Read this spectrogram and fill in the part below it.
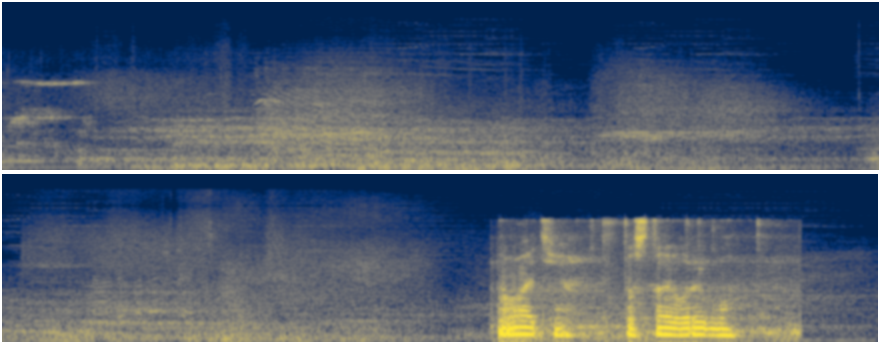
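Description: Magic spells crackle and weapons clash in a battle.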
